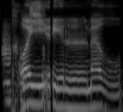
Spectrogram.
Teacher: huruf ghain di adnal halqi. adnal halqi ataupun ujung tenggorokan ya.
